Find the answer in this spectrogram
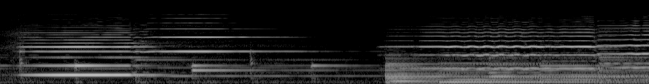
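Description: Background music: a violin playing a slow melody in long held notes, joined about four seconds in by a fuller accompaniment with low bass notes.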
